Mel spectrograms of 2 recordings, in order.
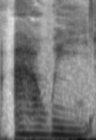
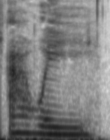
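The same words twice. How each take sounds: First: Higher babyish owie, voiced; baby voice calling for her sister; baby talk. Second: Put-on owie whispered in a babyish voice; baby whispering her sister's name; whispered baby talk. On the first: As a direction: call owie like a toddler. Baby saying sister's name.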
